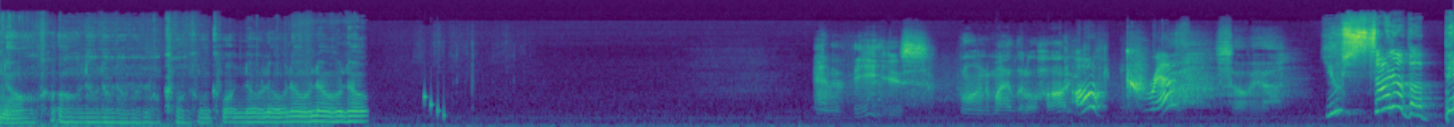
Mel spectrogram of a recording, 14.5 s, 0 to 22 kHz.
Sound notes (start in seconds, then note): 4.2 cell phone popping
